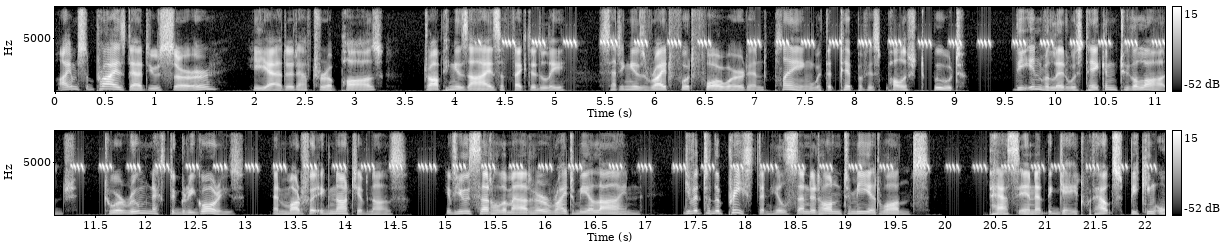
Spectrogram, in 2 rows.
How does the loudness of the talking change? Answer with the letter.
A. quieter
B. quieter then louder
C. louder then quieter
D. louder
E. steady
E.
